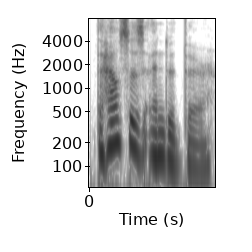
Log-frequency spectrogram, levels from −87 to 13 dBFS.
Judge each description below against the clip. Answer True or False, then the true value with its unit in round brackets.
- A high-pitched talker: False (135 Hz)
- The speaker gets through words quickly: False (190 wpm)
